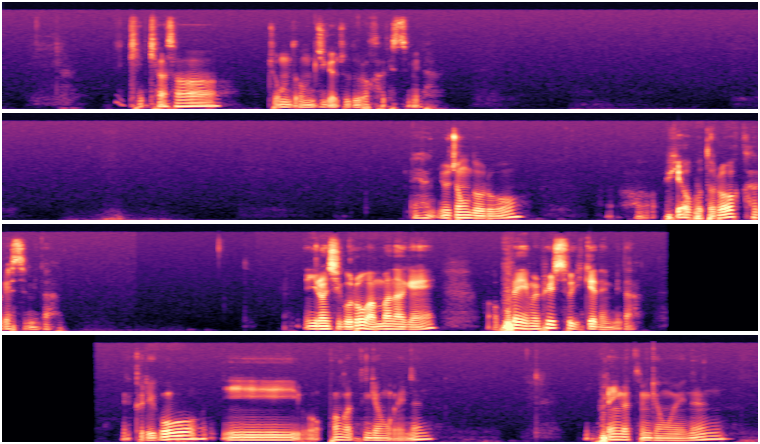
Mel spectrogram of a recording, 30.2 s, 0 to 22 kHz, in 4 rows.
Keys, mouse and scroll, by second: 0.5 g, 7.5 y, 12.8 Tab, 13.5 Tab, 17.0 Tab, 21.7-22.5 middle drag, 22.6-22.9 scroll down 2, 22.9-23.5 scroll up 3, 23.6-24.0 shift+middle drag, 24.5 middle click, 25.9 click, 26.3 scroll up 1, 26.4 middle drag, 27.7 `, 29.1 Tab, 29.5 click.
